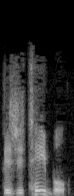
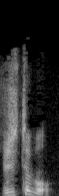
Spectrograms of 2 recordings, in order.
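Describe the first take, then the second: First: It is pronounced the French-influenced way. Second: It is pronounced the standard English way. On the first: The speaker calls it wrong. "you copy it like you say vegetable, and that's not right" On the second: The speaker calls it right. "It's vegetable"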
